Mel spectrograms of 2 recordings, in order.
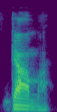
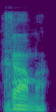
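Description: First: It is said with the classical Greek pronunciation. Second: It is said with the modern Greek pronunciation. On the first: "In classical Greek, it was pronounced gamma" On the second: "In Koine and modern Greek, it's pronounced gamma"

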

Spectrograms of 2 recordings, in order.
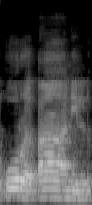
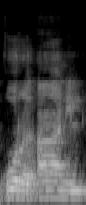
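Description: No difference in how they are said.

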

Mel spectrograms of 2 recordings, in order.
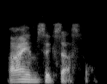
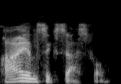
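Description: First: It is said flatly, without conviction. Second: It is said forcefully, with conviction.

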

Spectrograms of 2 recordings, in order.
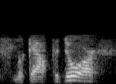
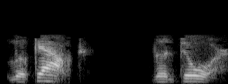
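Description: First: There is no pause after out. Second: There is a pause after out.

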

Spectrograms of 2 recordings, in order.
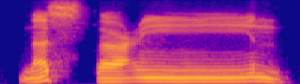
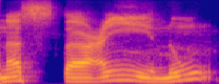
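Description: First: The word ends on a consonant, vowel dropped. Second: The word ends with a short final vowel. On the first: The reader stops at this word. "ketika waqaf dibaca nasta'in" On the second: The reader continues without stopping.

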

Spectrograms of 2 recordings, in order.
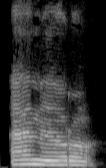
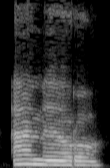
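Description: Both takes have the same delivery.

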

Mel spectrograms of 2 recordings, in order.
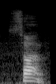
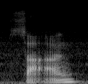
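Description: First: The pitch falls sharply from high. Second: The pitch dips low, then rises.

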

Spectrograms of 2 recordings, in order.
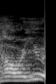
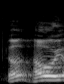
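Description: First: The voice sounds relaxed, open and natural. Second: The voice sounds lifted, nasal and artificial. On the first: The speaker calls it right. "I don't have to talk in my nose" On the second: The speaker calls it wrong. "Now my pronunciation's all artificial"

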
